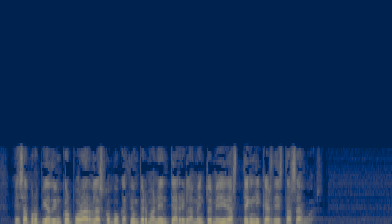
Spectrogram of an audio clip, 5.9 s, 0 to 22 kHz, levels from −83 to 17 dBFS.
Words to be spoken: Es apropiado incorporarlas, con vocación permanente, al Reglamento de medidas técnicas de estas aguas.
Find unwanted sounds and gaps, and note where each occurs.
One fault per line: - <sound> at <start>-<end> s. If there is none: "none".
none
